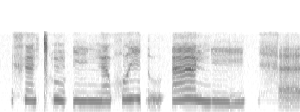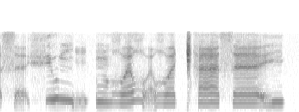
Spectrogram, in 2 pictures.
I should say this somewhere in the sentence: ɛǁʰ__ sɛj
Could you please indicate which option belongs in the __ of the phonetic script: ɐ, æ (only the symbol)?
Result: æ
